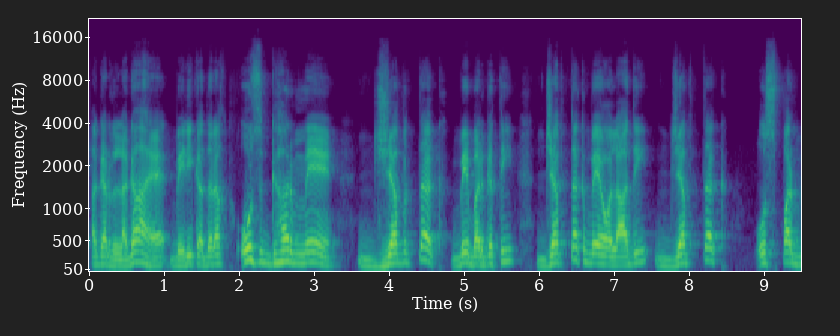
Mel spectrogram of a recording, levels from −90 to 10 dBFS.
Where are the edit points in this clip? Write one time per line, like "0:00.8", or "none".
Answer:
0:01.9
